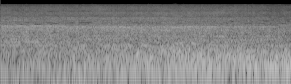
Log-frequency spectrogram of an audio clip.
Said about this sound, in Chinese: 从无到有，国产大飞机一飞冲天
